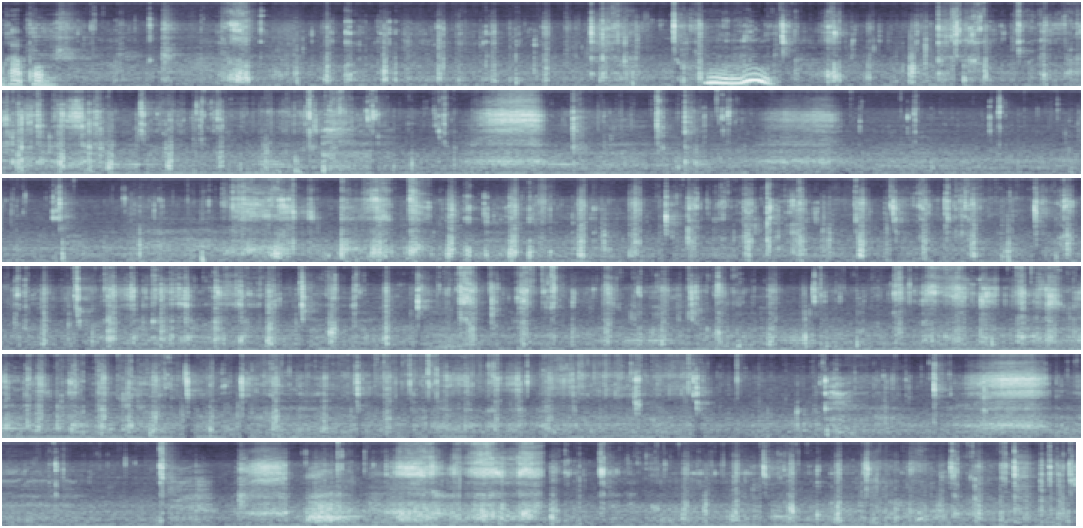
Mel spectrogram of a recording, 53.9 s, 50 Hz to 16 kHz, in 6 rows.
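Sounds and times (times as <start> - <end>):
chewing and crunching food: 0.0 - 15.4, 16.0 - 53.9.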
